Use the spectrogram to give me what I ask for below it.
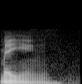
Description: [may·ing]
